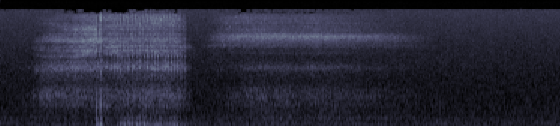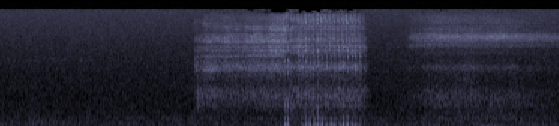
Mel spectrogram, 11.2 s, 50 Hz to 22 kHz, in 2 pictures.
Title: {ASMR} Dog Snoring Sleeping Canine- 1 Hour Dark Screen Tingle Sounds Sleep Relax Study (NO TALKING)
